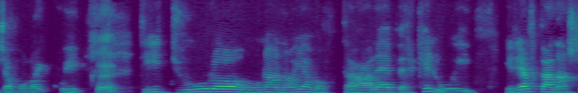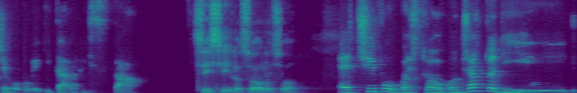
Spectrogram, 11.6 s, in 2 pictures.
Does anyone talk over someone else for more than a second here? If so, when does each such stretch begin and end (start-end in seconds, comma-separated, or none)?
none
